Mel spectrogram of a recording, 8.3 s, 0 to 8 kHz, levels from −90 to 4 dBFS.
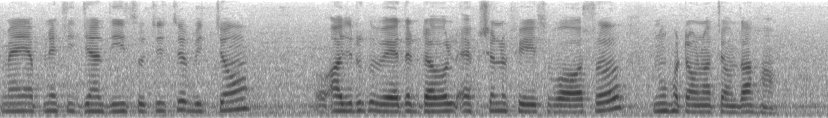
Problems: constant background noise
